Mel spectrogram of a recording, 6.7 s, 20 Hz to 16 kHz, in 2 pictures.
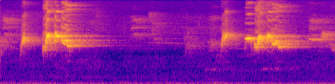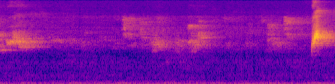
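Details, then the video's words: Red-whiskered bulbul, a newly caught bird, in morning competitive singing used to spur rivals: three short bright warbled phrases around 0.3, 2.3 and 6.5 seconds, each a quick burst of slurred chirps with quiet pauses between, and faint low hum beneath. "Kích chào mào bổi hót đấu " luyện giọng chào mào hót buổi sáng kích chim hót đấu căng lửa"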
